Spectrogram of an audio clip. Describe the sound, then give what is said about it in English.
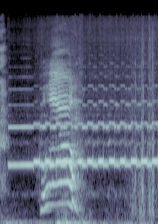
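A single flute note is held steadily for a couple of seconds, breathy and bright, while a short wavering, meow-like cry rises and falls over it near the start. “We should have told you to move away from the end of the flute.”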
